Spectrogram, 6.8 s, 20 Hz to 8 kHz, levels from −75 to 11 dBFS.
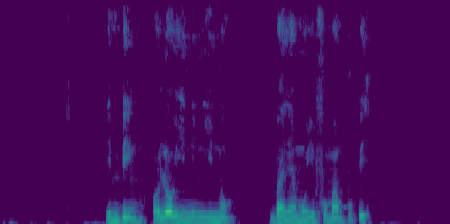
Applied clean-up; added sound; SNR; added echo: none; none; none; none.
